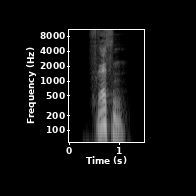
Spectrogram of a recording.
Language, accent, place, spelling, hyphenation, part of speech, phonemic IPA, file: German, Germany, Berlin, Fressen, Fres‧sen, noun, /ˈfʁɛsn̩/, De-Fressen.ogg
- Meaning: 1. gerund of fressen; gorging, feeding 2. fodder, food (of an animal) 3. grub 4. plural of Fresse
